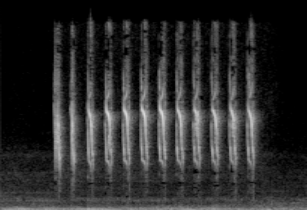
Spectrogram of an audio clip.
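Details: Clear lure recording of a velvet-fronted nuthatch: a steady series of twelve piercing, high-pitched chips, evenly spaced about six per second, against a quiet low hum.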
